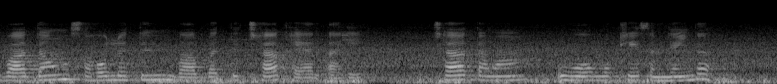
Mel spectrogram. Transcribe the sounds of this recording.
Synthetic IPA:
ʋaːd̪aːũsɐɦoːlət̪iũbaːbət̪ɪ̆t͡ɕʰaːxɐjaːlaːɦe | t͡ɕʰaːt̪ɐʋ̤ã | ʊɦomũːkʰesɐ̃md͡ʑʱaːĩːn̆d̪aː

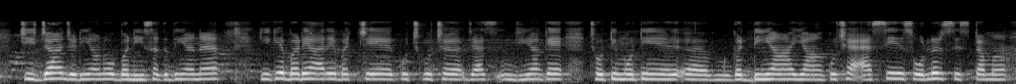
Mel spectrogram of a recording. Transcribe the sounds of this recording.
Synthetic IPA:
t͡ʃiːd͡ʒãːd͡ʒeɽijãʊnobənisəkd̪ijãːnɛ̃ː | kiːkebɐɽeaːɾebɐtːʃekʊt͡ʃʰkʊt͡ʃʰd͡ʒɛːd͡ʒɪjãːke | t͡ʃʰoːʈimoːʈi | ɡəɖːijãːjãːkʊt͡ʃʰɛ̰ːsesoːləɾsɪsʈəm

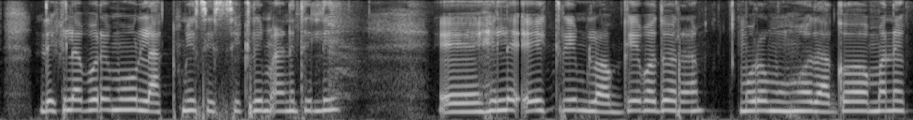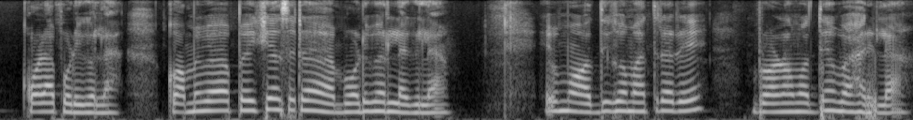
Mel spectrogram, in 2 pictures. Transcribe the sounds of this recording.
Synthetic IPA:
d̪ekʰilapɔɾemũlakʰmisisikɾimaɽ̃it̪ʰili | ɦeleʔeikɾimlɔɡebad̪waɾa | moɾɔmuɦɔd̪aɡɔmanekɔɭapɔɽiɡɔlakɔmibabapajkiaseʈabɔɽibaɾɔlaɡila | ḛbɔŋũɔd̪ʱikɔmat̪ɾaɾe | bɾɔɽ̃ɔmɔd̪ʱjɔbaɦaɾḭla̰

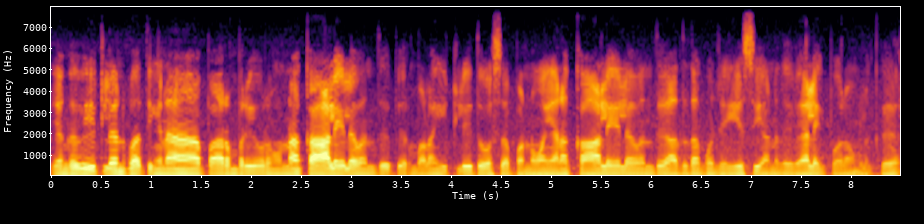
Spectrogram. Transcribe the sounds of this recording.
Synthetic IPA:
ɛŋɡɐʋiːʈːɪlɐnːɯpaːɾt̪iːŋɡɐnːaːpaːɾɐmbɐɾɐjɐʋɐɾɐŋɡnːaːkaːlɐjɪlɐʋɐnd̪ɯpɛɾɯmbaːlɐ̃ɪʈlid̪oːsaːpɐɳːɯʋõeːnaːkaːlɐjɪlɐʋɐnd̪ɯɐðɯt̪ãːkɔɲd͡ʒɔ̃eːsɪjaːnɐðɯʋeːlɐɛkːɯpːoːɾɐʋɐŋɡɐɭɯkːɯ

